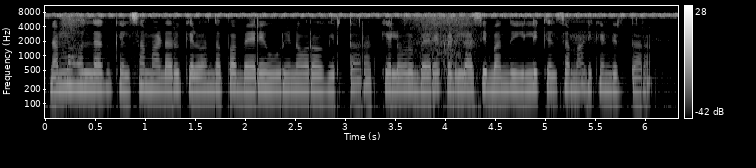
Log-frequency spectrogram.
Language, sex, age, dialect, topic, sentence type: Kannada, female, 18-24, Central, agriculture, statement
